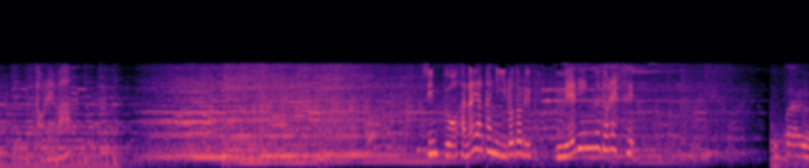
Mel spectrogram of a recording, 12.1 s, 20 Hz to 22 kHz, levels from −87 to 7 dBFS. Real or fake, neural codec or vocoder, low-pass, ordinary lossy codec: real; none; 5.4 kHz; none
